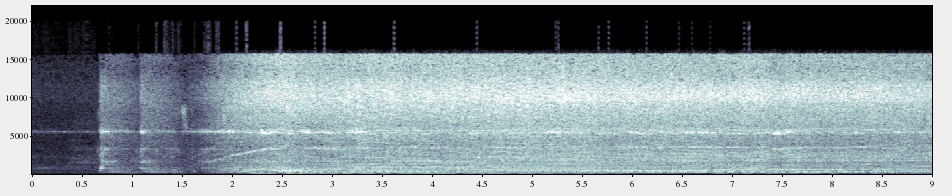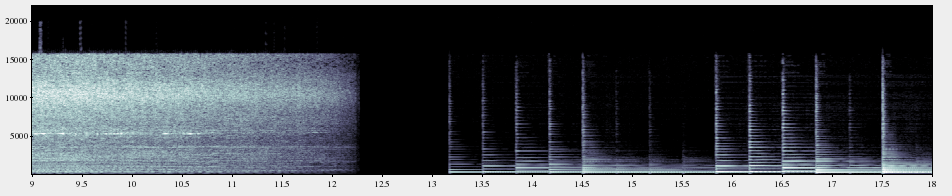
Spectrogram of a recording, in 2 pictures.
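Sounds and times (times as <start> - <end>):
drone propeller buzz: 0.6 - 12.3.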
